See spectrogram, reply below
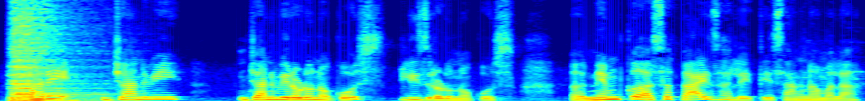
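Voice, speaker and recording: A man's voice: on the high side, moderate pace, music in the background, lightly acted. A man voicing an insistent, earnest young married man in a cartoon story, with a Marathwada Marathi accent. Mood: soothing. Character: married young man, pushy then apologetic lover.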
